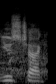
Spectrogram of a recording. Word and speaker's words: Juszczyk: And so I know from broadcast, they pronounce it Juszczyk, and it's like a second or third cousin of Chris's. So I asked him one time, and he's like, yeah, that works.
